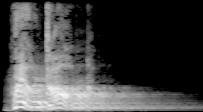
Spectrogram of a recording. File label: announcer killstreak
